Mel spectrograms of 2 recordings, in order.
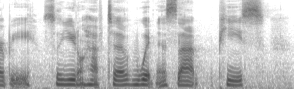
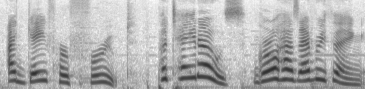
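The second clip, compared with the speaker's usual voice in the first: indignant; 9 semitones higher, 4 dB louder than usual. Acted. Indignant rant at villager.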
